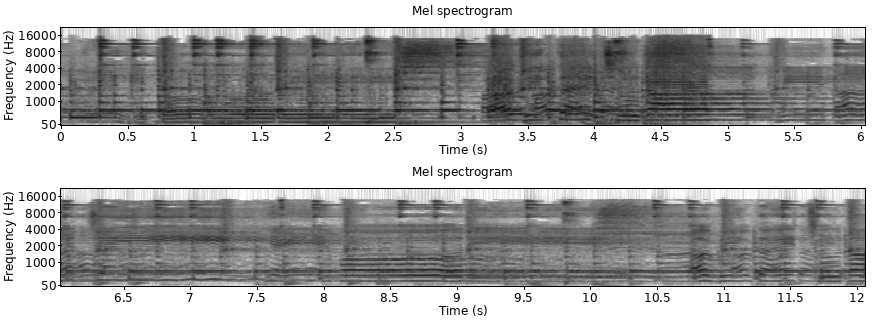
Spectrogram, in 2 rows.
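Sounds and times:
hand drum beats: 0.0 - 12.0
harmonium chords: 0.0 - 12.0
man singing: 0.0 - 12.0.

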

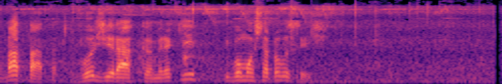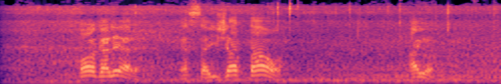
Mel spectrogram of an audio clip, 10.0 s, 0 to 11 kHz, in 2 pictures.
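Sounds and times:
low street background: 0.0 - 10.0
road traffic noise: 0.0 - 10.0.

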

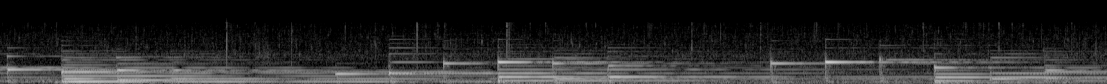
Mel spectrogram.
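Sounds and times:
water hissing: 0.0 - 11.0.

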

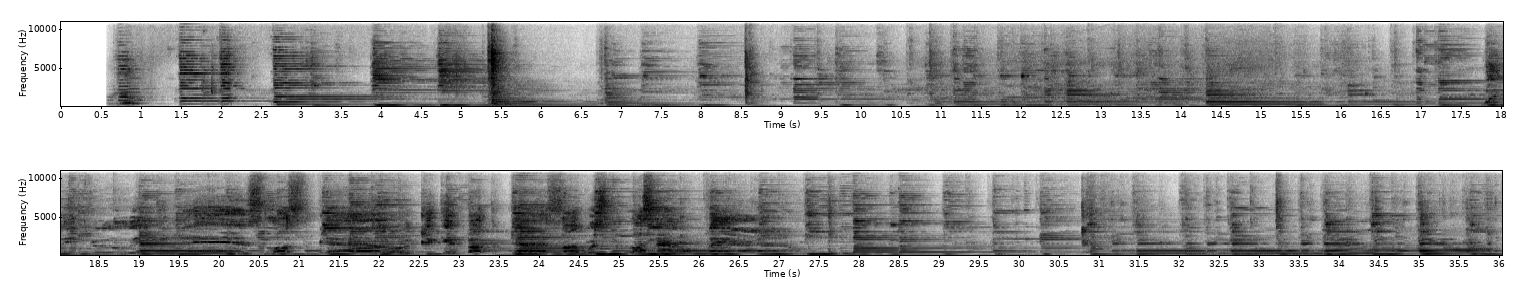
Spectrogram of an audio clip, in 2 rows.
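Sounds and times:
two acoustic guitars playing: 0.6 - 36.0.

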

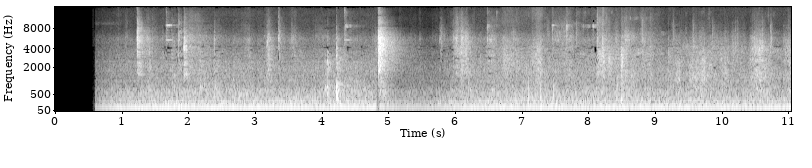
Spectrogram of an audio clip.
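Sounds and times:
steady low hum: 0.6 - 11.0.

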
